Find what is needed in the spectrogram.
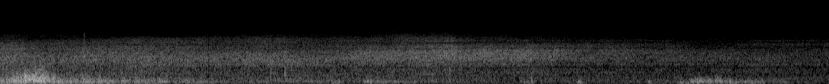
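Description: Wind on the microphone: a steady outdoor hiss that slowly fades, with a few low buffets near the start and again near the end.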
